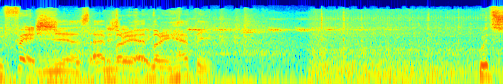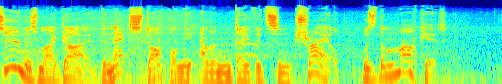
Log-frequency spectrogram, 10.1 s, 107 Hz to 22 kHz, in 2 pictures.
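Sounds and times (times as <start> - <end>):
motor scooters humming: 0.0 - 7.6.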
